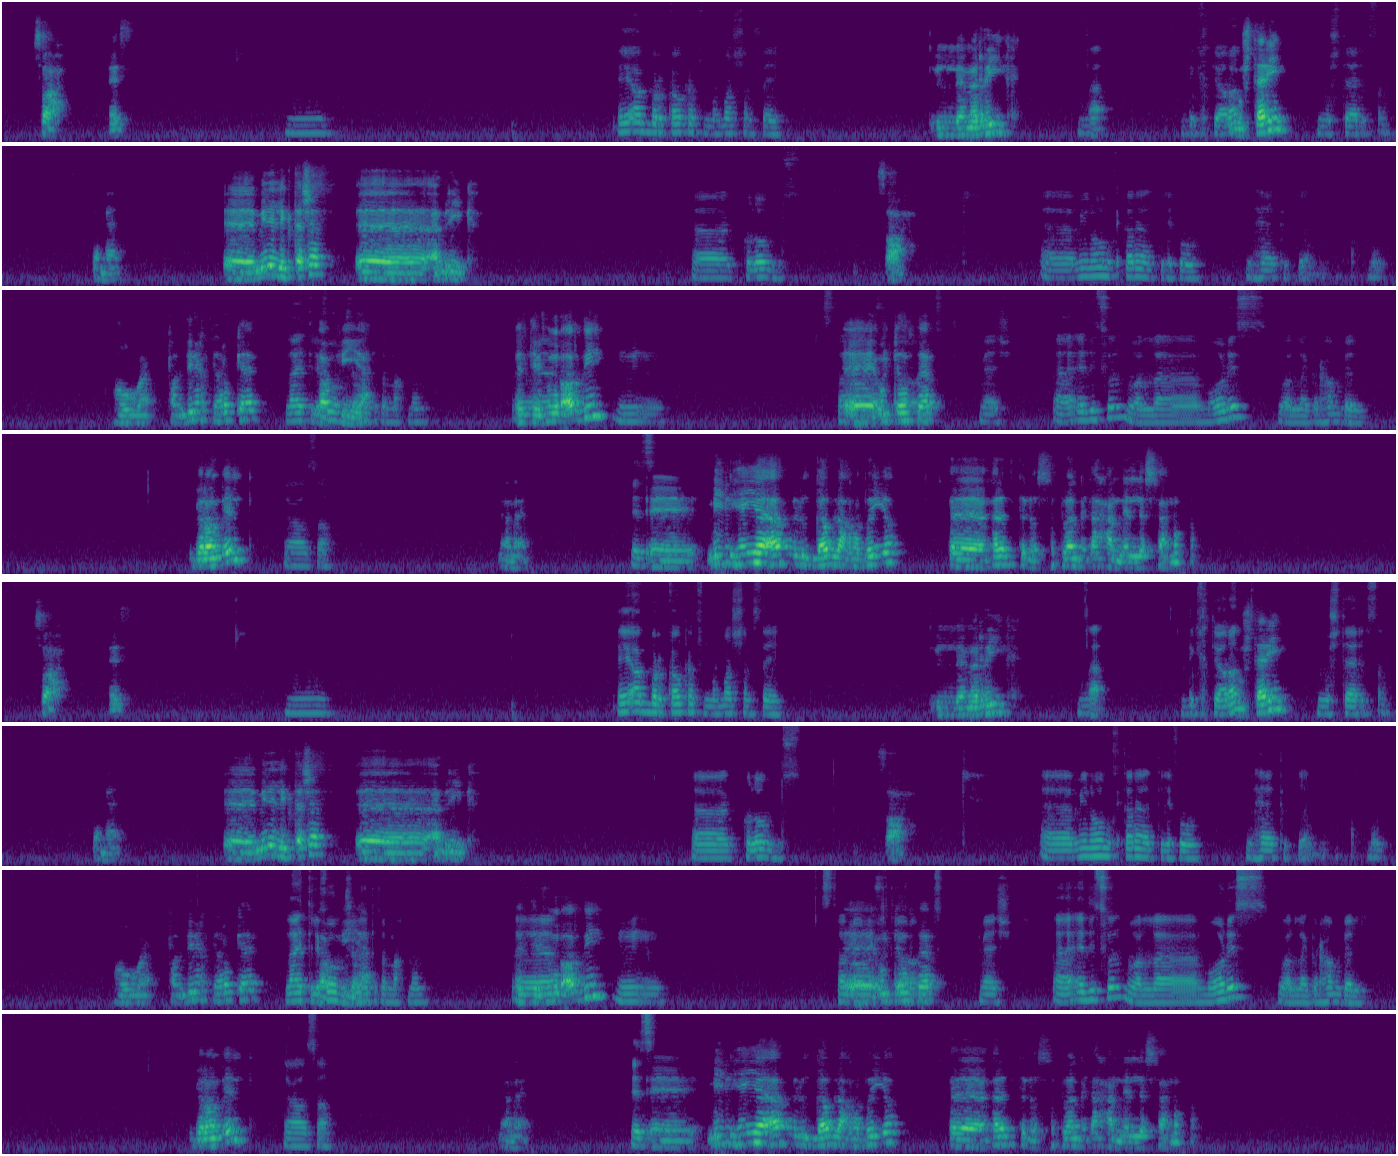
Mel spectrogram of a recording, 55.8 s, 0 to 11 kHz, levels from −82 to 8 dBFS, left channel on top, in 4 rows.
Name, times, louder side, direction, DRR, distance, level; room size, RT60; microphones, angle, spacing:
voice 1, 2.8-3.3 6.1-7.8 10.8-11.0 11.8-12.4 13.2-13.9 20.8-21.9 24.3-25.9 26.4-27.2 27.6-27.8 30.7-32.1 33.0-33.4 34.0-34.5 36.2-37.1 37.6-37.9 38.4-41.5 44.6-45.1 48.1-48.3, right 4 dB, 80° right, 0.4 m, -36 dB
voice 2, 9.3-10.1 12.3-12.8 14.8-15.1 16.2-17.2 17.5-18.6 22.8-23.0 29.0-30.4 31.0-31.6 33.0-33.9 36.3-37.2 43.7-44.2 46.8-47.1 48.3-50.8 51.3-53.6, left 4 dB, 40° left, 0.4 m, -25 dB
2.2 x 2.2 x 2.6 m
head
